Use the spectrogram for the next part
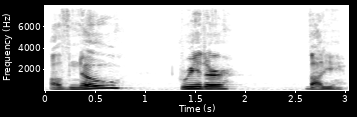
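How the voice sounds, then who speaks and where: A man preaching a sermon, emphatic and repeating his key phrases, shifting between hushed and forceful delivery. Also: high-pitched, very animated, takes it slowly.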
